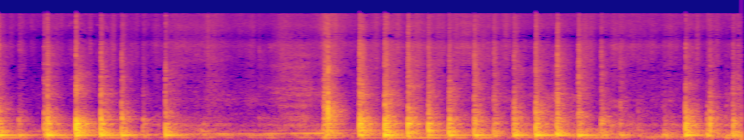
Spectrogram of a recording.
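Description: Hands patting and pressing a large round of bread dough flat on a granite countertop: a series of soft slaps and pats, several a second, with a short lull between about two and three seconds in.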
